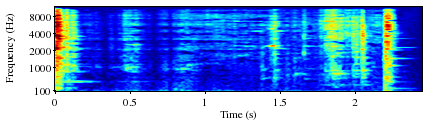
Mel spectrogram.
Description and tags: Small glass plates being scraped against each other. Smooth scraping sound, articulate at end. Close miked with Rode NT-5s in X-Y configuration. Trimmed, DC removed, and normalized to -6 dB.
